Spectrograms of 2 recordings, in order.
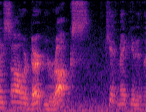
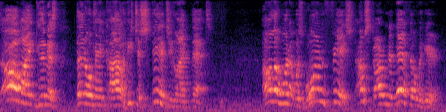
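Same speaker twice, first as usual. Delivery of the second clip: indignant rabbit; 11 semitones higher, 11 dB louder than usual. Acted. Rabbit on the bank complaining about stingy Coyote, high and loud. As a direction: jump around fuming about stingy Coyote.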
